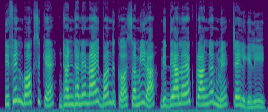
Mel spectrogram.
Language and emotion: Maithili, neutral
